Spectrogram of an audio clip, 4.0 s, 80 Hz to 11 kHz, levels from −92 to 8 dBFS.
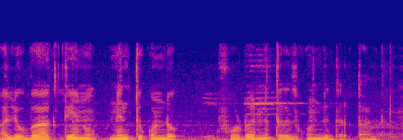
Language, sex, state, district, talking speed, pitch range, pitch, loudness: Kannada, male, Karnataka, Koppal, 105 wpm, 105-125 Hz, 115 Hz, -17 LUFS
